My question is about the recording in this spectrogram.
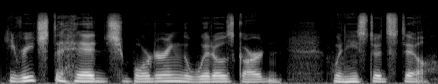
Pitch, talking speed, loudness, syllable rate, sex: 135 Hz, 165 wpm, -17 LUFS, 4.8 syllables/s, male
